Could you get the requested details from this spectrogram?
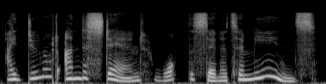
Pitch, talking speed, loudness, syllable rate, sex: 235 Hz, 145 wpm, -22 LUFS, 4.2 syllables/s, female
